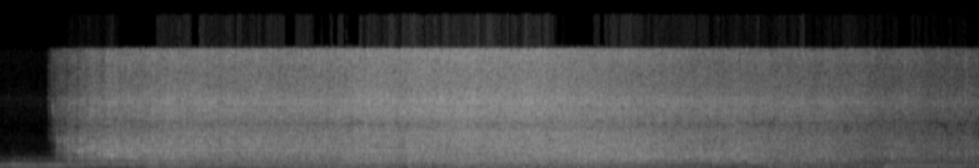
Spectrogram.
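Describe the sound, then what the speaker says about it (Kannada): Tamarind water hits a hot tempering in the pan and bursts into a loud, sustained sizzling hiss that swells quickly, holds, then slowly eases off as it settles to a simmer. "ಈಗ ನಾವು ಕಿವಿಚಿಟ್ಕೊಂಡಂತ ಟ್ಯಾಂಬ್ರಿನ್, ಹುಣಸೆ ಹುಳಿಯನ್ನು, ಅದರ ನೀರನ್ನು ಹಾಕೊಳ್ಳುವ"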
